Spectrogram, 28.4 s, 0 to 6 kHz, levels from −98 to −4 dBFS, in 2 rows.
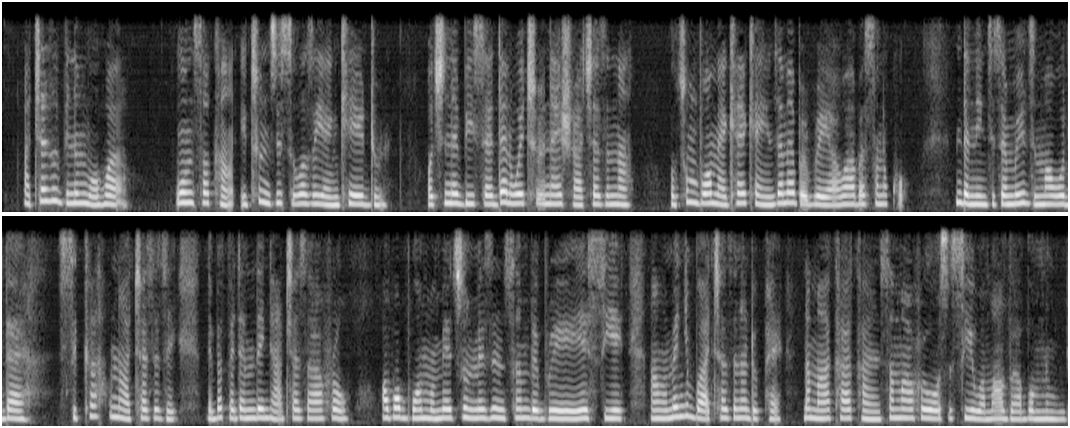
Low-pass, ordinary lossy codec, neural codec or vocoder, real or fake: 5.4 kHz; none; codec, 16 kHz, 2 kbps, X-Codec, WavLM features, trained on Multilingual LibriSpeech; fake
